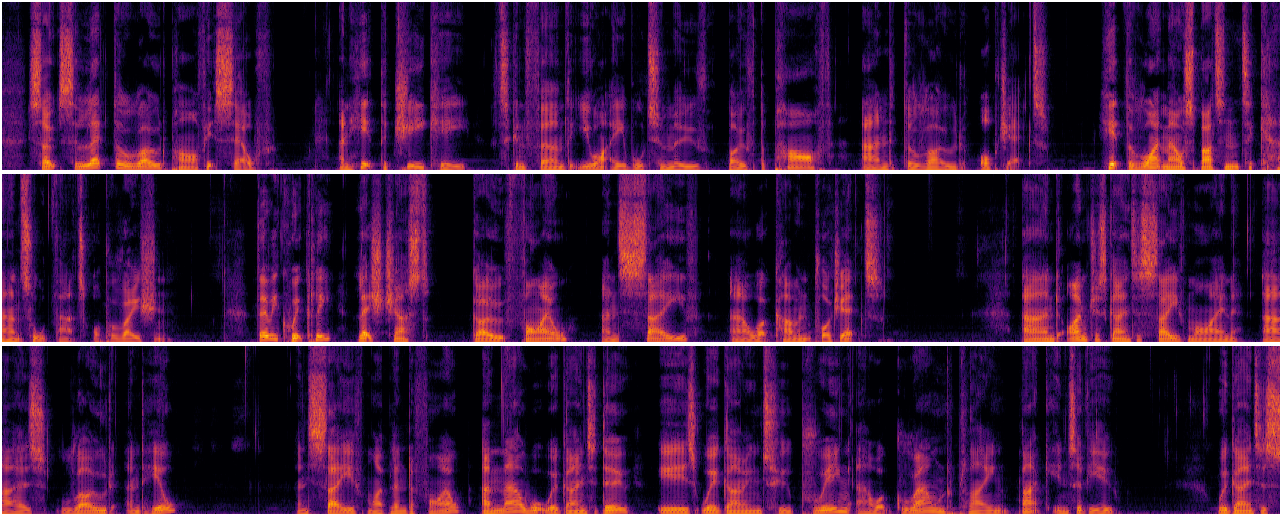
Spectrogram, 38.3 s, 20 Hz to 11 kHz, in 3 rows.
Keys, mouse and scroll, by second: 0.2 click, 4.8 g, 18.8 click, 36.0 click, 37.6-38.2 scroll down 1, 38.2-38.3 scroll down 6.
